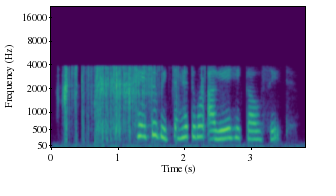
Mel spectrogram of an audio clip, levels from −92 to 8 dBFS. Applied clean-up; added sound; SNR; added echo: neural diffusion model UNIVERSE++.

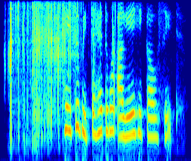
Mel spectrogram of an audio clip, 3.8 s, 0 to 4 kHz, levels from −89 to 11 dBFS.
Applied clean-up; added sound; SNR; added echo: none; Crushing; 8 dB; none.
